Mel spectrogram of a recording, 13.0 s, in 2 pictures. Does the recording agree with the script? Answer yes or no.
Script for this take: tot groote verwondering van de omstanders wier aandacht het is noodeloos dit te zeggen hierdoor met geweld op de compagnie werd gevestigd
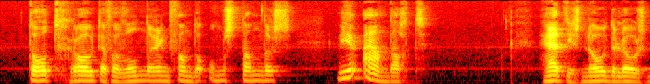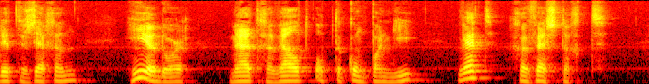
yes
